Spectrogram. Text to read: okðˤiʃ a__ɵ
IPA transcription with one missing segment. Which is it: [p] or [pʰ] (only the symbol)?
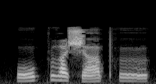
pʰ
